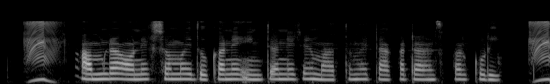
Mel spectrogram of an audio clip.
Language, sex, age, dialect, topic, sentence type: Bengali, female, 18-24, Northern/Varendri, banking, statement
